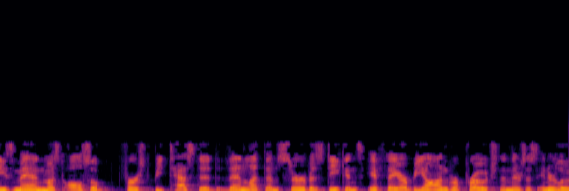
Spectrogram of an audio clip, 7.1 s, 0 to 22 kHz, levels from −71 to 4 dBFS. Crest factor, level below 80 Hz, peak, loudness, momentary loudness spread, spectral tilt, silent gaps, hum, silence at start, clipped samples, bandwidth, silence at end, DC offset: 14 dB; -62 dBFS; -6 dBFS; -21 LUFS; 6 LU; -11 dB/octave; none; none; 0 s; under 0.1%; 5.8 kHz; 0 s; under 0.1%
